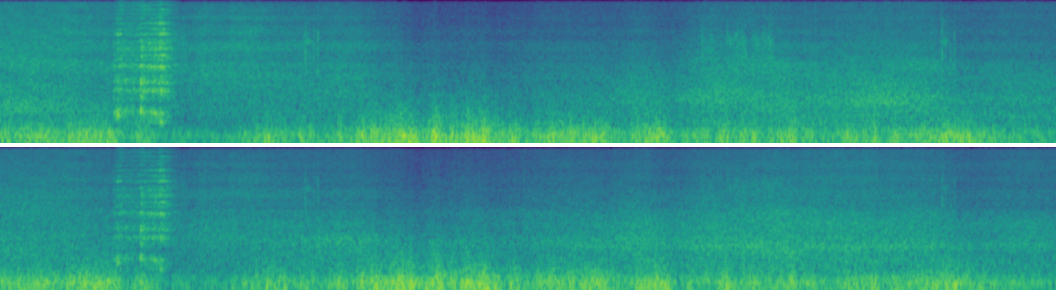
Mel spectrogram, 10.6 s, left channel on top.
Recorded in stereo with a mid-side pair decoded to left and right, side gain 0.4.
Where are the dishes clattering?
50° left.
